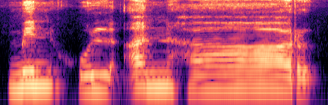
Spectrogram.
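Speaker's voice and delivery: "Minhul anhar" recited slowly with a heavy r ending "anhar"; slow recitation of "Minhul anhar", pausing on a heavy r; heavy final ra. Shown as a demonstration. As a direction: draw out "anhar" and close on a full, heavy r. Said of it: "still we will make it heavy".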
